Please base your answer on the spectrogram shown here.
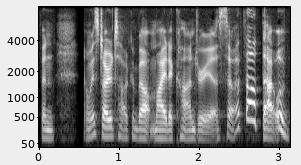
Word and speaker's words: mitochondria: Topic today: mitochondria. 5 syllables. Mitochondria.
